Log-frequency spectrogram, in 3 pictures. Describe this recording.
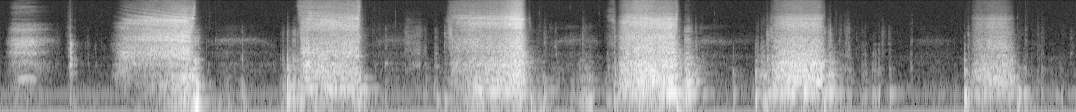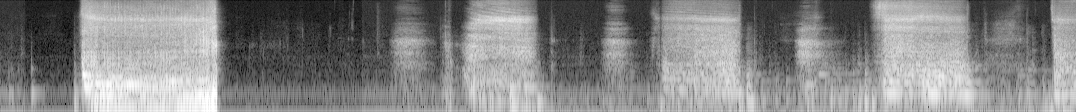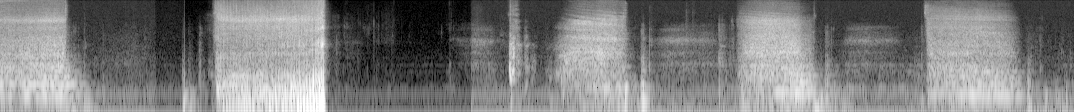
Inflating a medium sized balloon. The air is let out of it a couple of times, so you get a good raspberry sound too.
